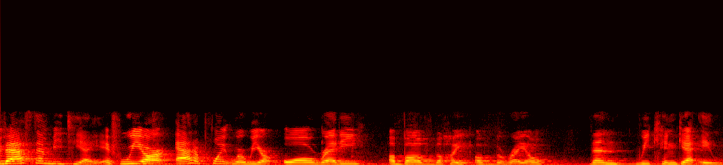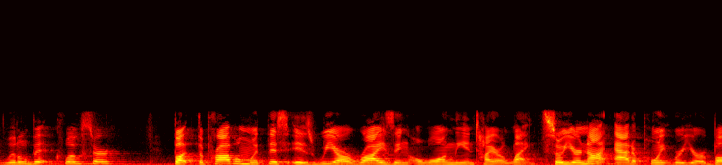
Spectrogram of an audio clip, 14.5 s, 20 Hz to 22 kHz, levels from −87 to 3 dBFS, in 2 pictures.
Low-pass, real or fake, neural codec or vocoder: 7.2 kHz; real; none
